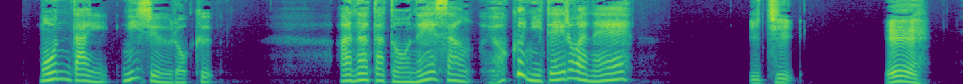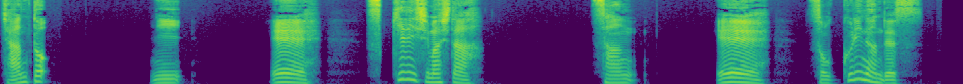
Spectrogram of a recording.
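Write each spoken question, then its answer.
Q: あなたとお姉さん、よく似ているわね。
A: 1: ええ、そっくりなんです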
